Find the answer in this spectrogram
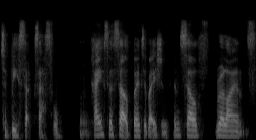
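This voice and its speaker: The woman has a British accent and a fairly low pitch. She talks at a moderate pace with fairly even intonation against a quiet background. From United Kingdom. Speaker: education centre director. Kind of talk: webinar presentation. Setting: online webinar.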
